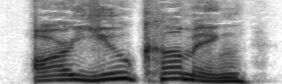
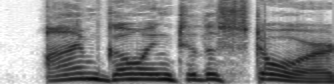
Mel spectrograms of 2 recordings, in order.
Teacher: Questions like, Are you coming? lift up at the end. Statements like, I'm going to the store, drop down, giving it a grounded feel. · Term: Intonation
